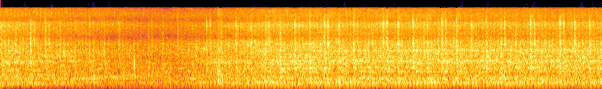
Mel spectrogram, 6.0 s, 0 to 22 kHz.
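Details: 1999 Jeep TJ at warm idle: a sharp regular tick, about three and a half knocks a second, above the engine note. The knock occurs only when warm and does not get louder when driving.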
